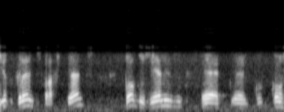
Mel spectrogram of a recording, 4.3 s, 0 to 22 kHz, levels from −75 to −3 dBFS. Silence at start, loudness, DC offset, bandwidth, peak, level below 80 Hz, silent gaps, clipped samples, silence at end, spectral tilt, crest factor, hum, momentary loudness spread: 0 s; -17 LUFS; under 0.1%; 4.9 kHz; 0 dBFS; -54 dBFS; none; under 0.1%; 0 s; -7.5 dB/octave; 18 dB; none; 11 LU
